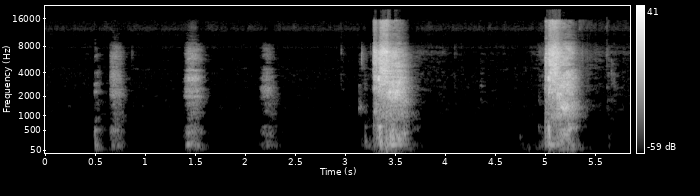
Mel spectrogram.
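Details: Adult male sneezing, attributed to dust allergy: several short catching breaths, then two loud explosive sneezes in a sneezing bout.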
